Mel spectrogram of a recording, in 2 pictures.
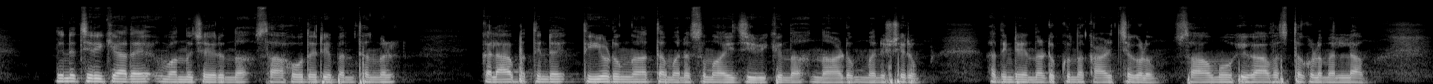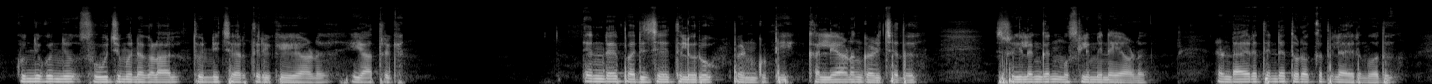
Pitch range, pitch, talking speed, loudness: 105-120 Hz, 110 Hz, 65 wpm, -21 LUFS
